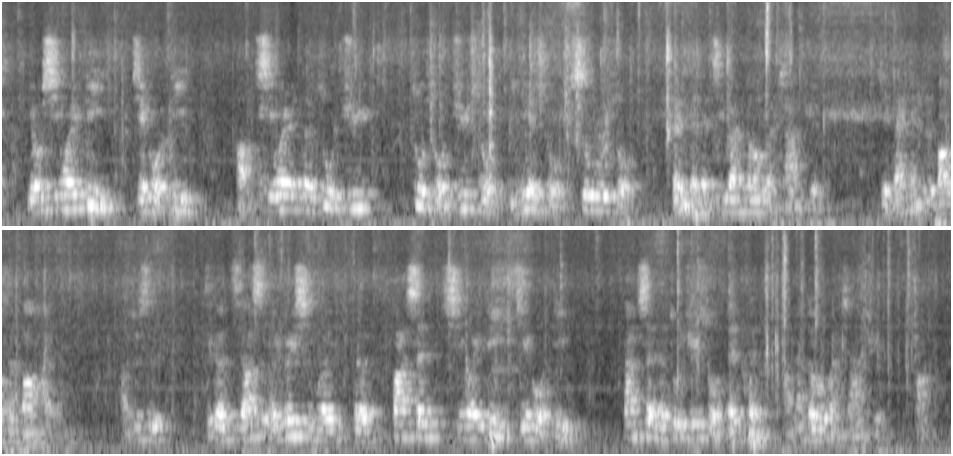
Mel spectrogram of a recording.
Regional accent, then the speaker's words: Taiwan; 不是，我回台湾啊，我从小在台湾长大

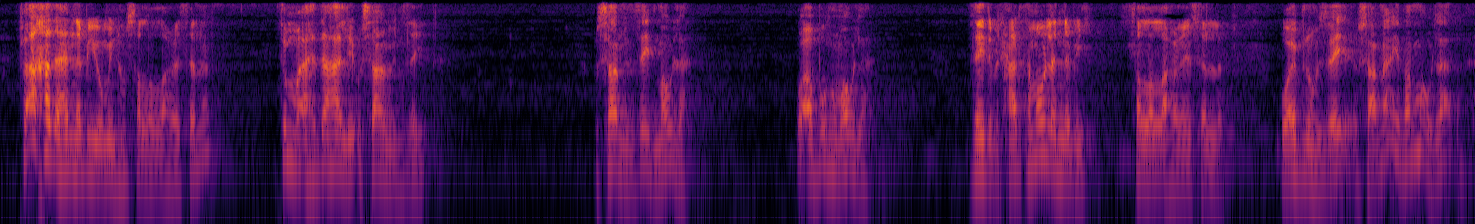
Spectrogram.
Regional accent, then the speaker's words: Kuwait; في إحدى الوزارات عندنا في الكويت

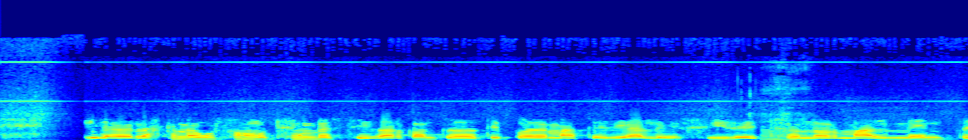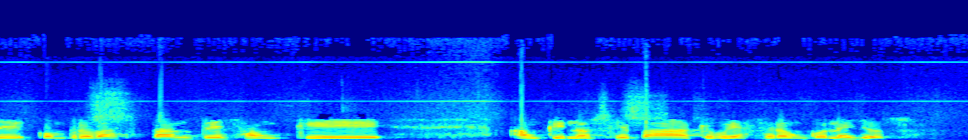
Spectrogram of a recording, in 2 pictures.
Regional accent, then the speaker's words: Toledo, Castilla-La Mancha, Spain; somos muchos diseñadores toledanos que estamos fuera porque no encontramos sitio para nuestra actividad en nuestra ciudad.

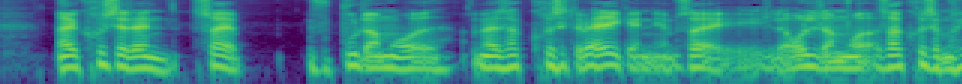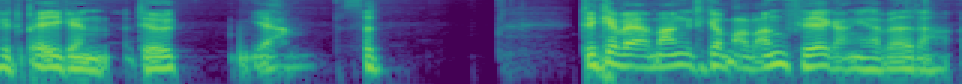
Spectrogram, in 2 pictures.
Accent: Region of Southern Denmark, Denmark; Jeg er levbosejsansker fra Sønderjylland.

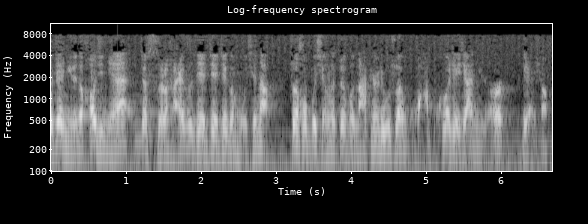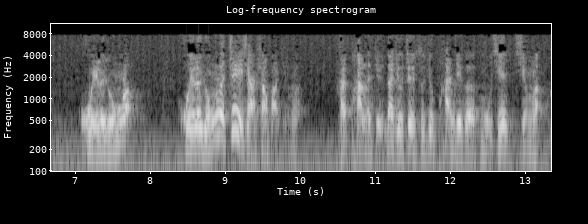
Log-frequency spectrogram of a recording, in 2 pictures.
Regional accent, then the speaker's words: China; 我倒是我就觉得作为一个中国人，可能将来也免不了

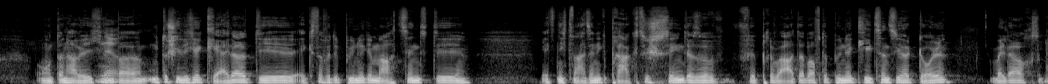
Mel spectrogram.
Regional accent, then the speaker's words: United States; Ich bin Amerikanerin und habe einen europäischen Nachnamen.

